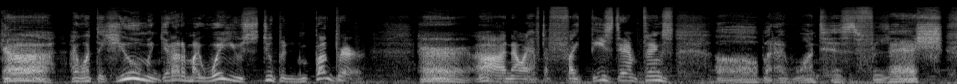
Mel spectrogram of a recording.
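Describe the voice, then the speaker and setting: Growling in a put-on character voice, a man speaks at a fairly slow pace over light background noise. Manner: growling, hungry.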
